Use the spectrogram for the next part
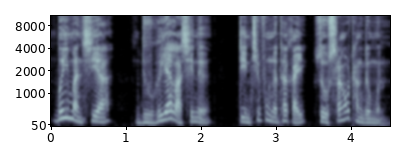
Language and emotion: Bodo, disgusted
